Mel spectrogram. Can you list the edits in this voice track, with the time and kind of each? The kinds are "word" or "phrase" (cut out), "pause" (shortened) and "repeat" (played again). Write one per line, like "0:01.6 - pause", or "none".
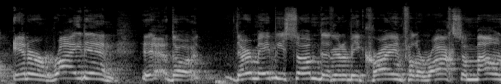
0:03.3 - word

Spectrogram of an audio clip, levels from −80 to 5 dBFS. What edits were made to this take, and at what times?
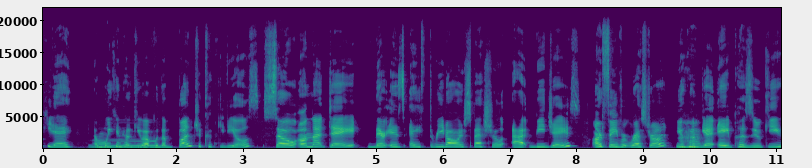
0:08.2 - pause
0:09.5 - pause

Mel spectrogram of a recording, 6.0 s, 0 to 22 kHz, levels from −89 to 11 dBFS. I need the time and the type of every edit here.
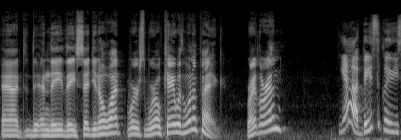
none

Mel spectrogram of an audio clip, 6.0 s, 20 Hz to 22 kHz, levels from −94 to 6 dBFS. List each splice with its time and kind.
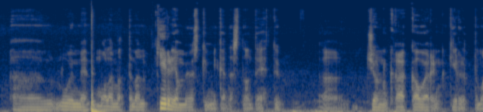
0:01.9 - pause

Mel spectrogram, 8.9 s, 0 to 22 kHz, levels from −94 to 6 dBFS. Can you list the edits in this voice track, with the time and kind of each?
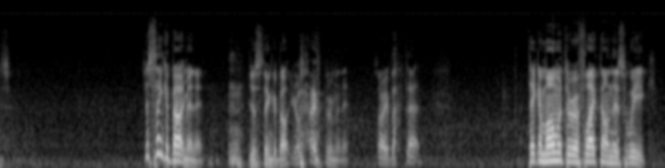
0:02.4 - phrase
0:03.3 - word

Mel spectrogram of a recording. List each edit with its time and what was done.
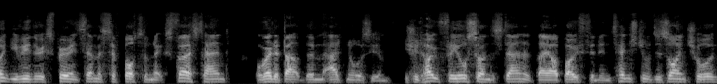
0:04.0 - pause

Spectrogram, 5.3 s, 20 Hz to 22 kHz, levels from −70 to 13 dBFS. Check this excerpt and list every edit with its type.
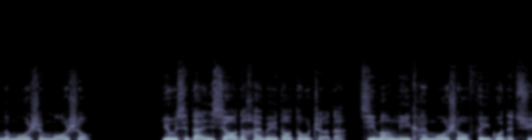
0:03.5 - pause

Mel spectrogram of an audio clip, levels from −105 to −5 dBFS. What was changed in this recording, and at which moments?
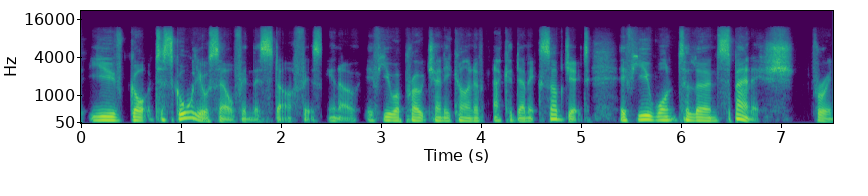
0:02.4 - word

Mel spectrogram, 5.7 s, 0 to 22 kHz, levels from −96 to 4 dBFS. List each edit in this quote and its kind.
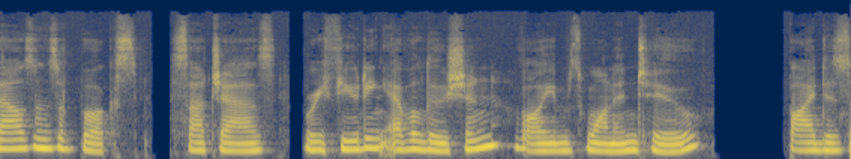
0:01.9 - pause

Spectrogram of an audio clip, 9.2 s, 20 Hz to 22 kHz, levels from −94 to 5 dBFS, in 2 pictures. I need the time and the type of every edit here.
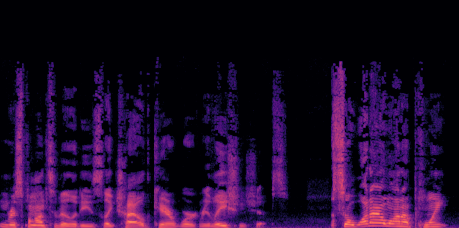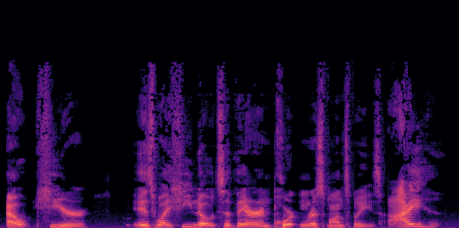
0:02.0 - word
0:04.6 - pause

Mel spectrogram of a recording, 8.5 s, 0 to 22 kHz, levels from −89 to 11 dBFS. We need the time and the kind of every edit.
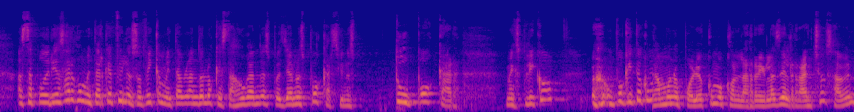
0:06.5 - phrase

